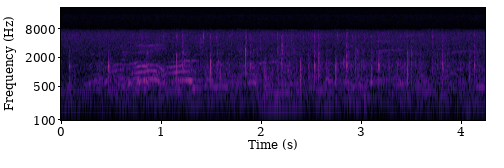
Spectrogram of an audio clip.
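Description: Tennis crowd chatter: many spectators' voices overlapping, with scattered sharp clicks through the middle.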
